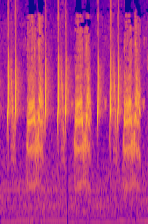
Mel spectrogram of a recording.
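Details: Quail (batair), recorded as a clear call for night hunting: sharp high notes in pairs alternate with harsher, buzzier rasping bursts, the pattern recurring about once a second over steady low background hum.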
